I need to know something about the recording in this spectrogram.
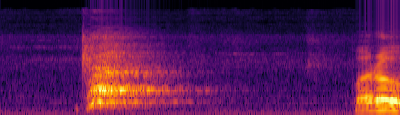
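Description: Two short, loud shouts: a sharp one about half a second in and a second, pitched one near the end, a taekwondo kiai at the close of a poomsae form.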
